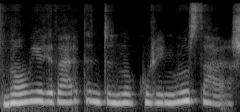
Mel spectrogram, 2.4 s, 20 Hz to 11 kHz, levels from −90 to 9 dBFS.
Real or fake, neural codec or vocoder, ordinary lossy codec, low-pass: fake; codec, 16 kHz in and 24 kHz out, 0.6 kbps, FocalCodec, streaming, 2048 codes; Opus, 32 kbps; 9.9 kHz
